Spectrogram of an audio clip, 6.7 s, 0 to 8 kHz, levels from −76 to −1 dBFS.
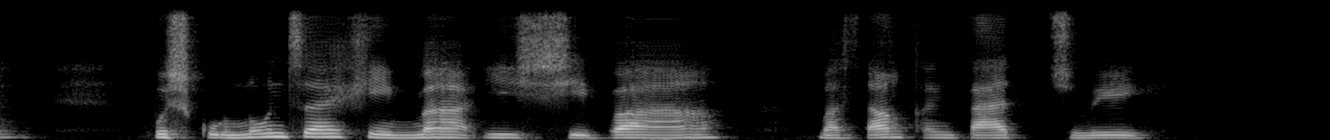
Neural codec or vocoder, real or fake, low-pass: codec, 16 kHz, about 1 kbps, DyCAST, with the encoder's durations; fake; 7.2 kHz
